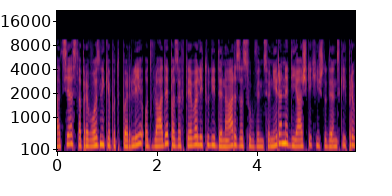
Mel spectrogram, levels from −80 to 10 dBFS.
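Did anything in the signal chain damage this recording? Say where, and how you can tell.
Yes. The damage is at the codec stage and runs through the whole clip. Nothing in the speech reaches above 9.1 kHz, a hard treble cut rather than a gradual roll-off. The sibilants have a watery, swirling quality, and the attacks are smeared. This is likely MP3 compression: short of bits, the encoder drops the top band and zeroes weak frequency lines from frame to frame. The damage is plainly audible, which points to a low bitrate of roughly 48 kbps.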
